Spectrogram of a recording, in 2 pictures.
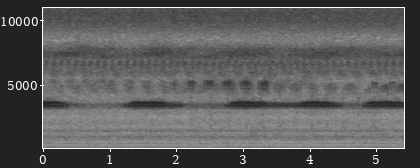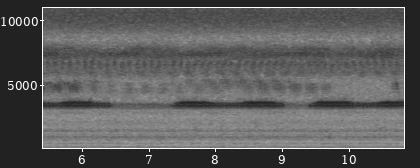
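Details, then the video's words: Crickets calling at night, with five evenly spaced bursts of high, piercing trill, each roughly a second long, rising and falling in loudness over a steady, high insect drone. "ALUNAN CENGKERIK MALAM"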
